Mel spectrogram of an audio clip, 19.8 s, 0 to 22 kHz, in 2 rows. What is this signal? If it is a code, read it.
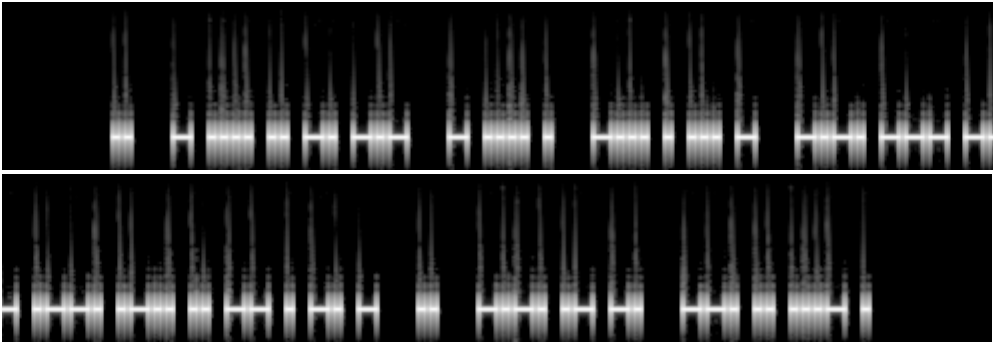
Morse code, heard as a keyed tone, about 20 wpm, 700 Hz. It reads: I THINK THE BEST COMPLIMENT I CAN GIVE
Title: Sets of 8 Words - 20wpm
